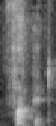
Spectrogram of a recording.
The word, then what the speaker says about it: fucked: Quasi-monosyllabic suggests that the second fucked is pronounced as having 2 syllables, fuck it, perhaps an imitation of Molly's pronunciation.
